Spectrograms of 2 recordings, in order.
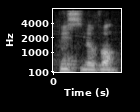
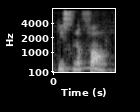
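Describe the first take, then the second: First: The end of neuf is a voiced V sound. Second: The end of neuf is a voiceless F sound. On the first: The speaker calls it right. "tapi dia akan berubah menjadi V" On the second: The speaker calls it wrong.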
